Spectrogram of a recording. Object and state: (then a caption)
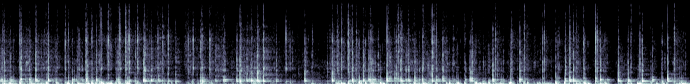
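Plastic cup. An empty, hollow black plastic cup with a printed logo is held in the hands and tapped quickly with the fingertips and nails. The result is a rapid, dense stream of short, dry, hollow knocks with a low thumping body and a faint ringing tone. Each tap dies away almost instantly.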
